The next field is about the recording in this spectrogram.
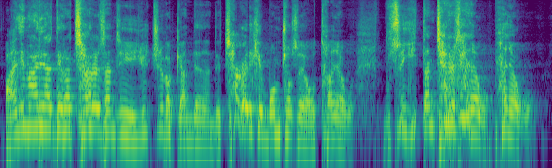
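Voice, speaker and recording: A man's voice: high-pitched, lively intonation, rapid-fire, husky, pitched above the performer's own voice. A man acting out an angry man complaining that his brand-new car stopped running. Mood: indignant. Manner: shouting complaints, indignant. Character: furious man who just bought a new car.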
